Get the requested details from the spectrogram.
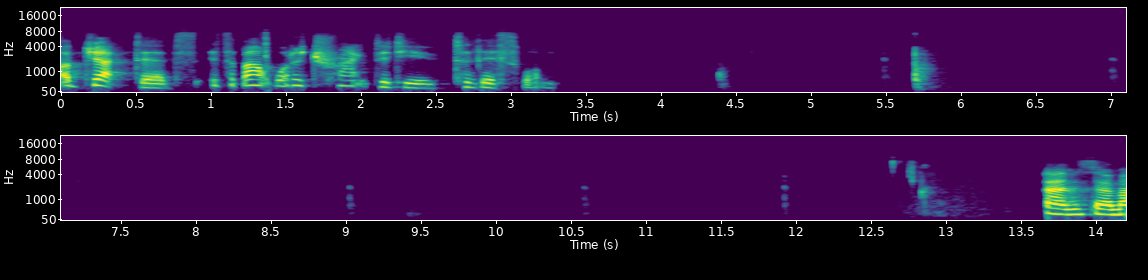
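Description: A woman speaks calmly over an online call, pausing between phrases.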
